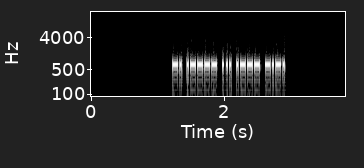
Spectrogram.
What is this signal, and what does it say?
Morse code, heard as a keyed tone, about 46 wpm, 700 Hz. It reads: N1SJC
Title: USA Call Signs - 5 Characters - 4x Character Spacing - 45wpm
